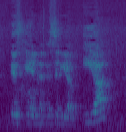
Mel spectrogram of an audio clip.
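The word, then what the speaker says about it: Oia: And so the like this famous view of the whitewash buildings with the blue roofs is in the city of Iaum. O I A, but it's pronounced IA.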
